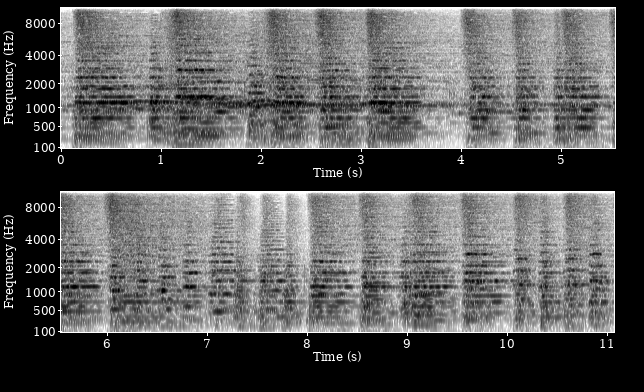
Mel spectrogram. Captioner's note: cheers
